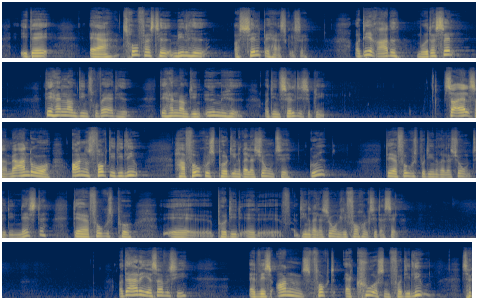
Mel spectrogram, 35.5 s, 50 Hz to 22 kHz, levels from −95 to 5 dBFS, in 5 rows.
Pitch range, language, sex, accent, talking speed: 135-190 Hz, Danish, male, native, 145 wpm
